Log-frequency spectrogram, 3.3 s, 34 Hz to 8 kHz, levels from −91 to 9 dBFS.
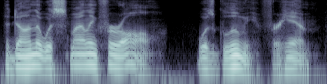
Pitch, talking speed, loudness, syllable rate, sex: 95 Hz, 200 wpm, -18 LUFS, 4.6 syllables/s, male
